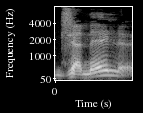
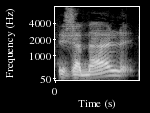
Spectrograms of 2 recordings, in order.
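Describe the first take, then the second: First: JAMEL opening on dj, as "Djamel"; Maghrebi dj. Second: JAMAL with a soft French j; soft Syrian j. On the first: Teacher comparing one name across dialects, dj in JAMEL. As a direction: put a d burst before the j in "Jamel". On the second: Teacher comparing one name across dialects, soft j in JAMAL. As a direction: say "Jamal" with a smooth j, no d. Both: Shown as a demonstration. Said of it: "prononcée de trois façons différentes".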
